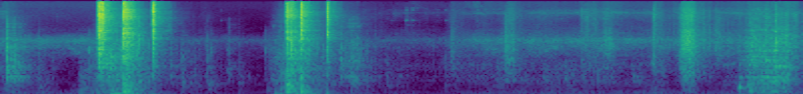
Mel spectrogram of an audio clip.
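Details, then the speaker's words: Motorcycle with spark plug removed, finger over the plug hole while kicking or starting: sharp, strong puffs from the plug hole with each stroke, indicating good compression. "terdengar letupan seperti itu berarti kompresinya dalam keadaan baik"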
